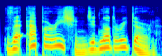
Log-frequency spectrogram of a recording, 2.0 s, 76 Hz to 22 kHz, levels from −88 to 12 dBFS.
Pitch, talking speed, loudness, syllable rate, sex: 165 Hz, 145 wpm, -19 LUFS, 4.8 syllables/s, male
